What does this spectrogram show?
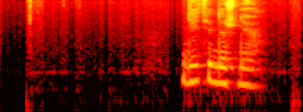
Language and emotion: Russian, neutral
